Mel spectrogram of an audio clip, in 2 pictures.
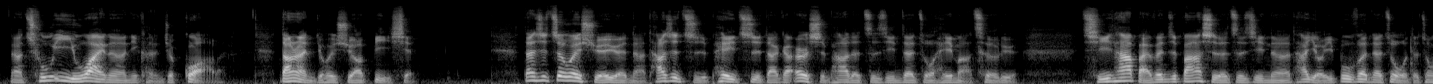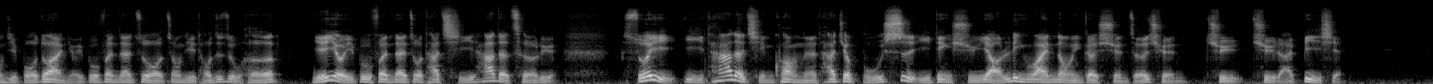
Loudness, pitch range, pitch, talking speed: -23 LUFS, 95-125 Hz, 105 Hz, 260 characters per minute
